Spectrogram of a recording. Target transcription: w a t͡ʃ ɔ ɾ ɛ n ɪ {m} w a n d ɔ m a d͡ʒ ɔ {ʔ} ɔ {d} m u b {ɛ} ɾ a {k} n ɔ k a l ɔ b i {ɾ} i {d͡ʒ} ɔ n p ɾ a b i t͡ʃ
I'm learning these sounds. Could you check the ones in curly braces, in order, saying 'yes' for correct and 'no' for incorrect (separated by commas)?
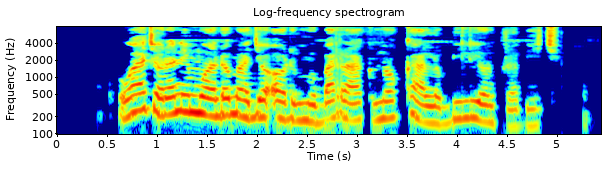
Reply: yes, yes, yes, no, yes, no, no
